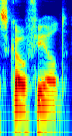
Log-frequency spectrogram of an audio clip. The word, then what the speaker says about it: Schofield: Yeah, and if anybody missed the news, the hire Glenn that Brian's talking about here is Glenn Schofield.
